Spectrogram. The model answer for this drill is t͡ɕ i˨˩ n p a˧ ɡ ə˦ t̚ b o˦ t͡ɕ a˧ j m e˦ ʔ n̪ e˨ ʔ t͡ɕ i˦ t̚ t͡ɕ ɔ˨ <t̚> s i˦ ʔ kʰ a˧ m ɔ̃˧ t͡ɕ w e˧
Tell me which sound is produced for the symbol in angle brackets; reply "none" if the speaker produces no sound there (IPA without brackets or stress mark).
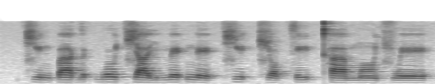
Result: k̚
